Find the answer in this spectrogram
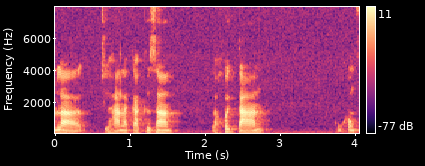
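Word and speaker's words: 拡散: Và số 4 là chữ Hán là kakusan, là khuếch tán, cũng không phải.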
